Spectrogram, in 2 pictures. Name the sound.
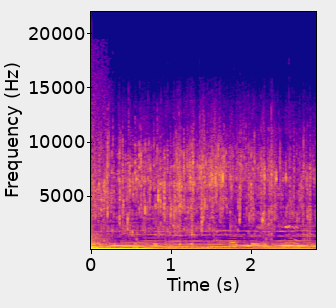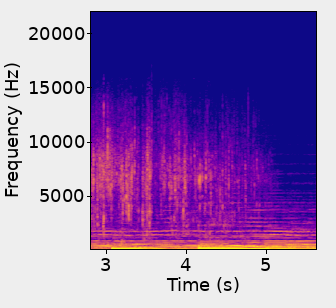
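water gushing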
